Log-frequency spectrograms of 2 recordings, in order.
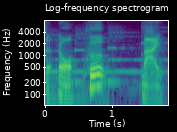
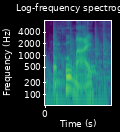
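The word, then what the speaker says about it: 六枚: Notice that in this case the accent is Rokumai, so on the ku, on the last syllable of the number 6 in Japanese, so Rokumai.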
